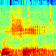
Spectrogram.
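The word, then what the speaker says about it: wicce: I think it's pronounced wishy, which is spelled W-I-C-C-E, which actually means wise woman.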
